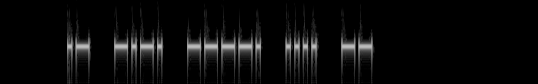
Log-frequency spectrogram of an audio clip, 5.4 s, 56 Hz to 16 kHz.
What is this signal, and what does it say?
Morse code, heard as a keyed tone, about 28 wpm, spaced as for 20 wpm, 700 Hz. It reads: AC9HM
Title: USA Call Signs - 5 Characters - 2x Character Spacing - 28wpm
